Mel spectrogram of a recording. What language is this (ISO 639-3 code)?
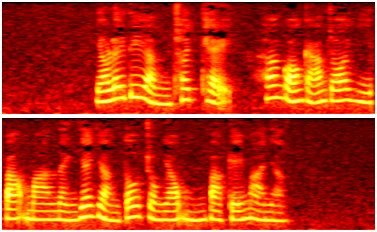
yue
